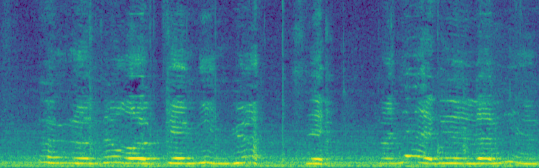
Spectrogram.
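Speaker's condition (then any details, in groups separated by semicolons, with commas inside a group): Cerebral palsy; severe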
